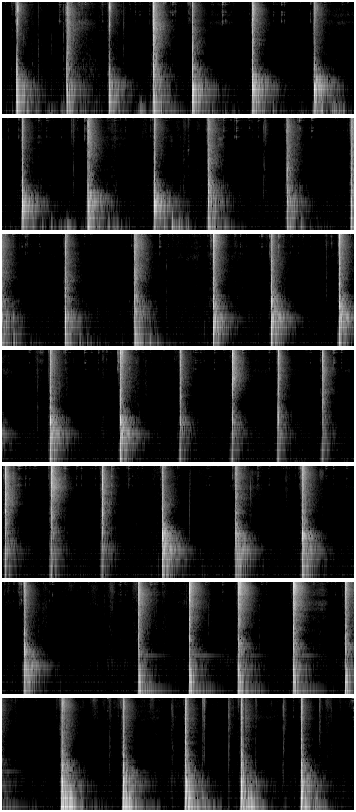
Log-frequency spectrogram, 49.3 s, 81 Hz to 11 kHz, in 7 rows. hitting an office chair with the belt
0:00.2 0:04.3, 0:08.7 0:09.3, 0:14.0 0:14.6, 0:16.7 0:17.3, 0:19.4 0:19.9, 0:32.8 0:33.3, 0:35.6 0:36.2, 0:37.9 0:40.4, 0:45.9 0:47.6, 0:48.2 0:48.8

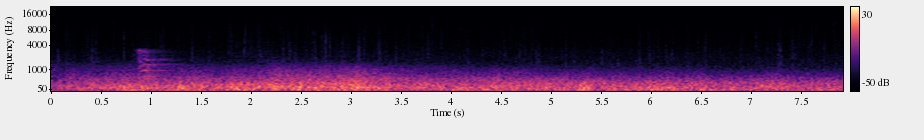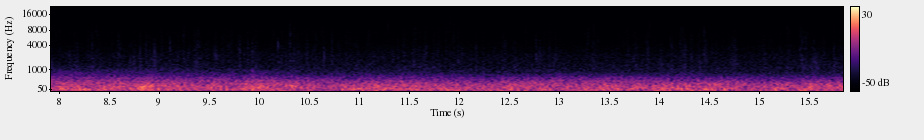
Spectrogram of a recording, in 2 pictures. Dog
0:00.8 0:01.4

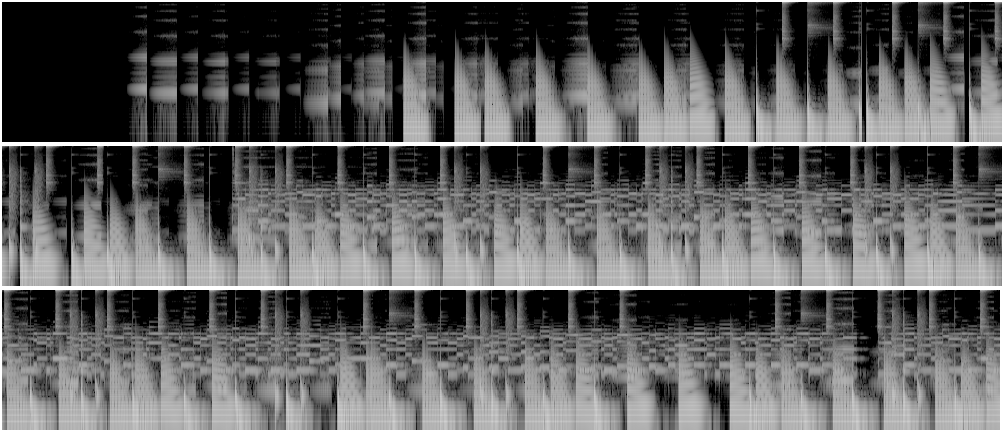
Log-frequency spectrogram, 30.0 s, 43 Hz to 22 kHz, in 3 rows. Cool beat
0:07.6 0:26.4, 0:27.5 0:29.9

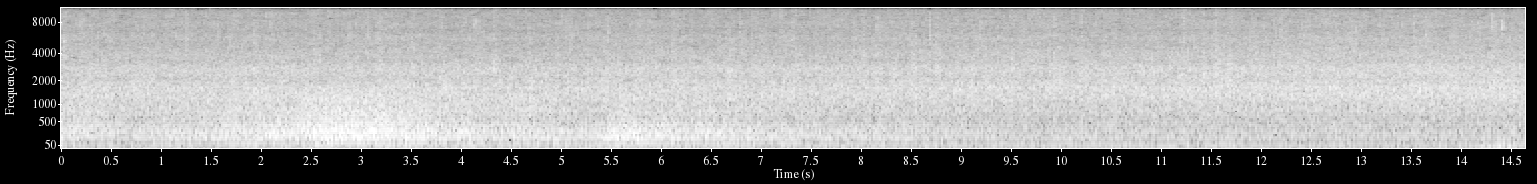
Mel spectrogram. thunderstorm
0:00.0 0:10.4

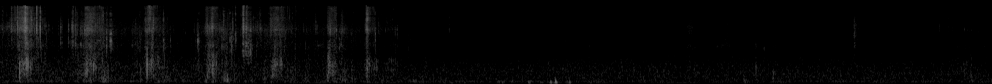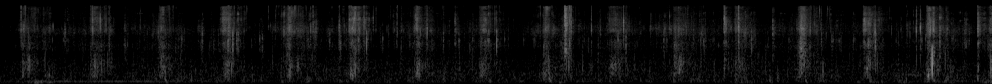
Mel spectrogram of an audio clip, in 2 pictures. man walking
0:00.0 0:04.0, 0:09.5 0:19.8

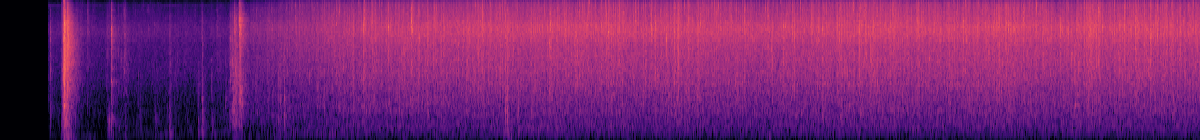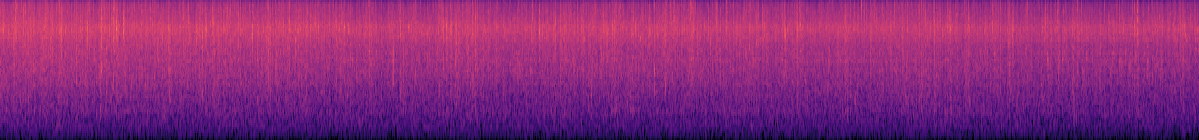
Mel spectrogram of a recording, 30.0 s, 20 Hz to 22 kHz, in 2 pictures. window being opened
0:00.6 0:07.2

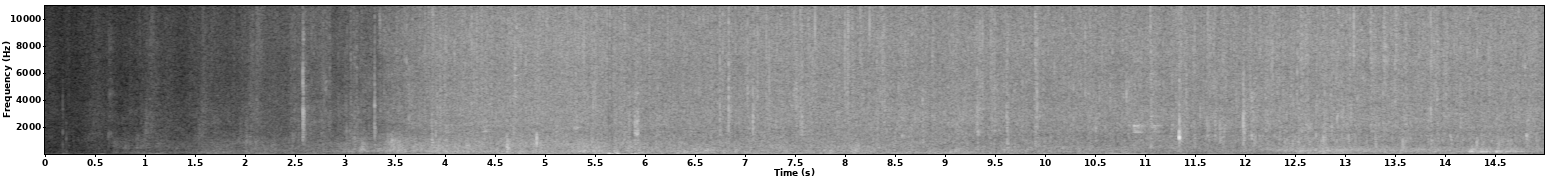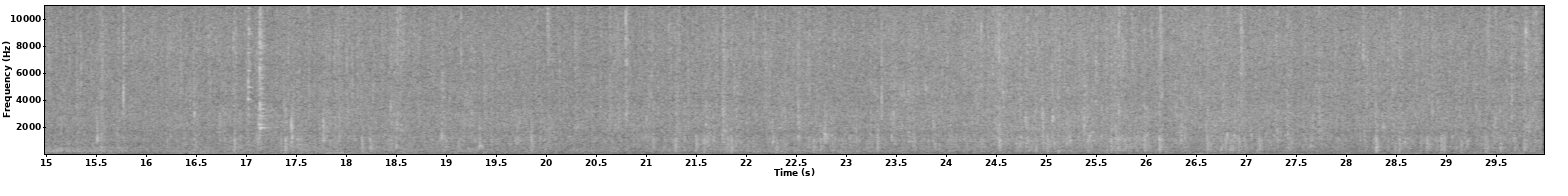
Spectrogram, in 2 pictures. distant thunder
0:01.4 0:23.8

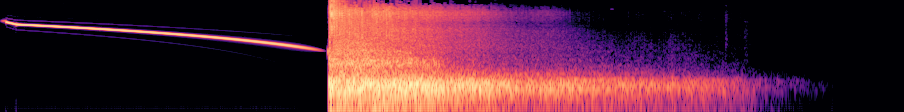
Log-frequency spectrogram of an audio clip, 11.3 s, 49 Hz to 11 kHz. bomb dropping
0:04.1 0:09.6

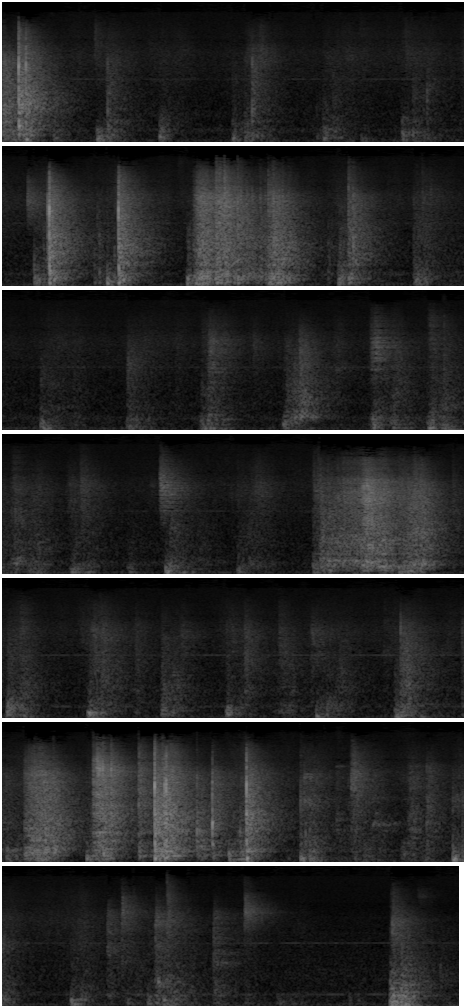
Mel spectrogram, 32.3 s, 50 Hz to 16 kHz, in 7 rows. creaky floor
0:04.9 0:09.0, 0:10.6 0:14.8, 0:15.4 0:28.6

